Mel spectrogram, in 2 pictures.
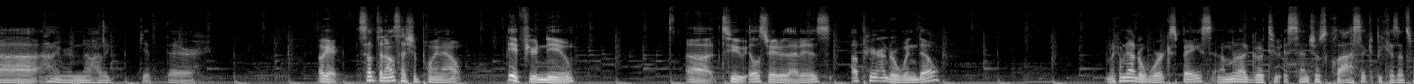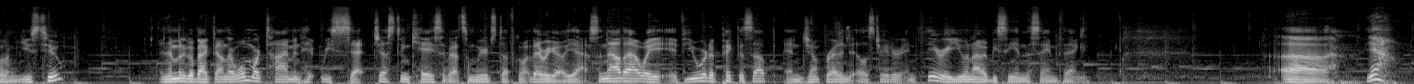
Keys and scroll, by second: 1.0 p.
